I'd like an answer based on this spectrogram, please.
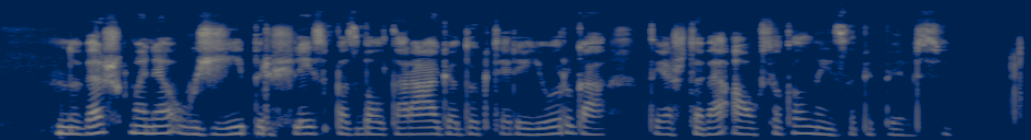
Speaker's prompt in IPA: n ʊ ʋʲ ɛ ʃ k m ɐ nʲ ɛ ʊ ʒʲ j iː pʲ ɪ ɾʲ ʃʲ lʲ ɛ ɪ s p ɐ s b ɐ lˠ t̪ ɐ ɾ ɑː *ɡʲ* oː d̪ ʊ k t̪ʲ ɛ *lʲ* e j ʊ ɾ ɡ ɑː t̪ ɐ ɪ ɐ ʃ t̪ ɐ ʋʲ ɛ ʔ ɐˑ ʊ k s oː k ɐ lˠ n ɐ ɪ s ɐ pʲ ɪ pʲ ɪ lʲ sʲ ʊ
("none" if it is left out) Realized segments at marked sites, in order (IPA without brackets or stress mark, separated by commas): ɡʲ, ɾʲ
